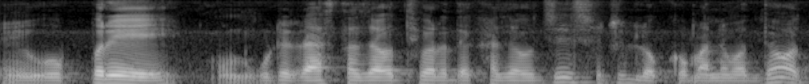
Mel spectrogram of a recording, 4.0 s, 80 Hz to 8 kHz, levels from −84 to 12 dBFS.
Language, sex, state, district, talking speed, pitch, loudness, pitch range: Odia, male, Odisha, Malkangiri, 150 wpm, 115 Hz, -19 LUFS, 110-125 Hz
